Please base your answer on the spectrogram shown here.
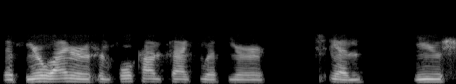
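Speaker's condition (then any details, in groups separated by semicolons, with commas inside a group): Cleft lip and palate; uses leg prostheses, running prostheses from Challenge Athlete Foundation grant, runner and triathlete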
